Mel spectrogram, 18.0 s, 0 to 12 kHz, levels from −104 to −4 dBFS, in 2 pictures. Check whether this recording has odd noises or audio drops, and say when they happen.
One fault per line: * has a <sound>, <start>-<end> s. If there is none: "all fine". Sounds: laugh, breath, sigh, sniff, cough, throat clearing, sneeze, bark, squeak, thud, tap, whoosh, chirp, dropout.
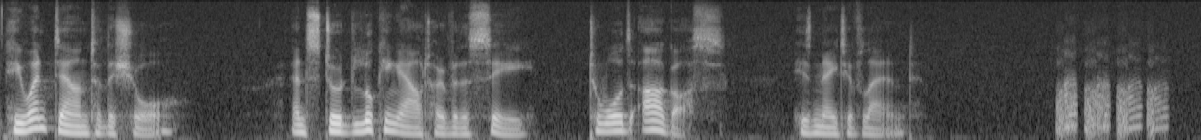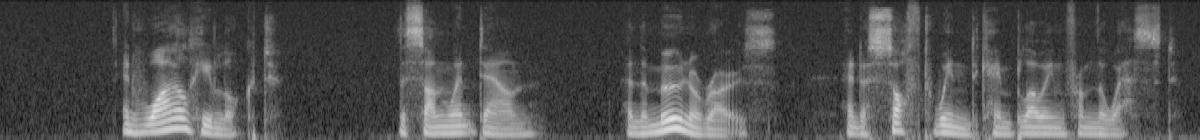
* has a laugh, 7.9-8.8 s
